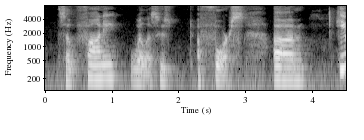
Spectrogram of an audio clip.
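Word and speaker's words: Fani Willis: her name uh it it doesn't sound like it's spelled so fanny willis who's a force um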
